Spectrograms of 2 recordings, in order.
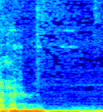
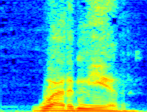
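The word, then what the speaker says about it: Warnier: Es que la W es alemán, ¿no? – Es alemán, exactamente. – Claro, sí. Es que cuando los alemanes la pronuncian como si fuera la B corta, los británicos o los anglosajones la pronuncian Guarnier, podríamos decirlo de alguna manera.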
